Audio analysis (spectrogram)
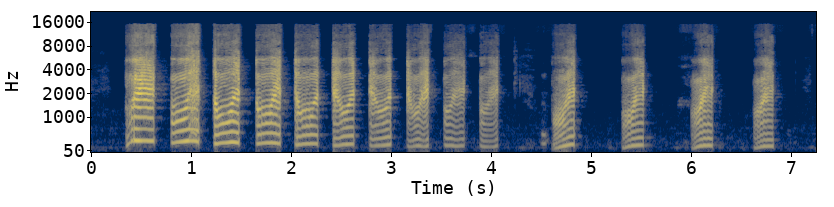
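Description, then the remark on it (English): A person imitates the call of mallard and teal ducks by voice, without a duck call: a rapid descending series of about ten nasal quacks, then a short pause and four more evenly spaced quacks, loud. “So I learned myself how to call ducks without a duck call”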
